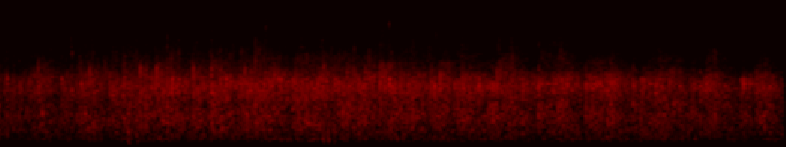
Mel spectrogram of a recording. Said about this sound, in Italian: Fai questo applauso per Gesù.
